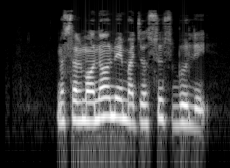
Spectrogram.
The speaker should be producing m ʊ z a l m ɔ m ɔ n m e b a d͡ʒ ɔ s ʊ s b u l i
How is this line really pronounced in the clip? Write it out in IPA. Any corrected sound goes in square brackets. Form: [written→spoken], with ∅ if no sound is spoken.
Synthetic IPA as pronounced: m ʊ [z→s] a l m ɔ [m→n] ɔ n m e [b→m] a d͡ʒ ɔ s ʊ s b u l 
